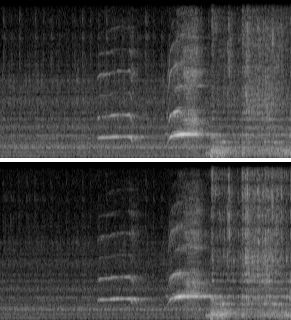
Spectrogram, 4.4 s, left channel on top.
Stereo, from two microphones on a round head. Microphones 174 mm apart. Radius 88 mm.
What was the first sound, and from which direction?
A scream, 35° left (ahead or behind).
